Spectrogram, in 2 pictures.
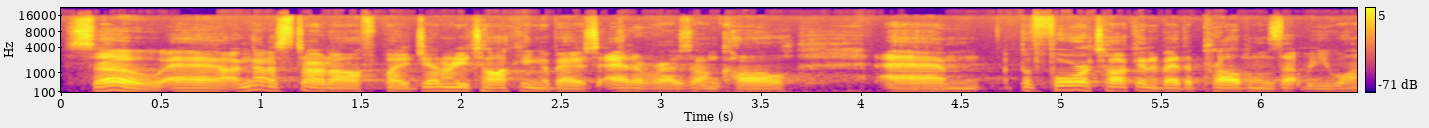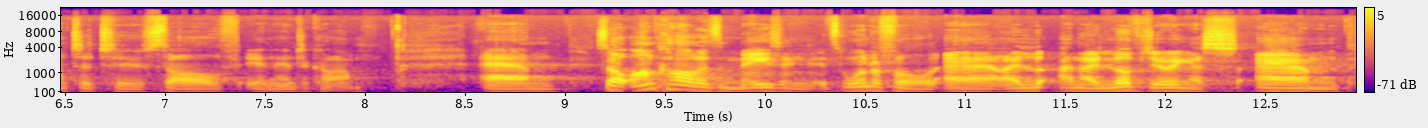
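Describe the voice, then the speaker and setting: A man giving an informal conference presentation in a conversational, halting way with frequent filler words. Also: mid-range voice, fairly bright tone. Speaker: conference speaker. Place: indoor conference hall. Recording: echoey hall with long reverb.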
